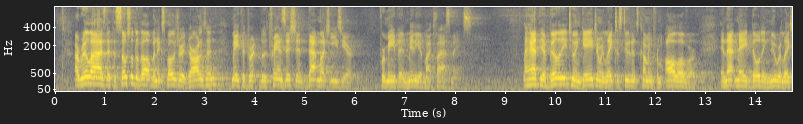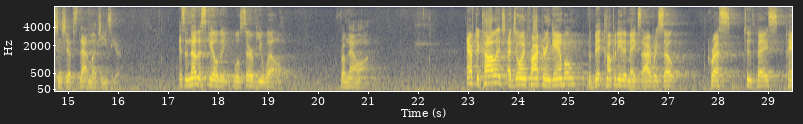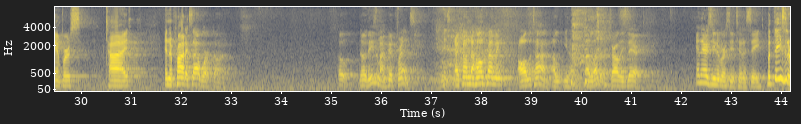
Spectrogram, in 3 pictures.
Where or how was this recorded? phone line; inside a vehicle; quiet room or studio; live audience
live audience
